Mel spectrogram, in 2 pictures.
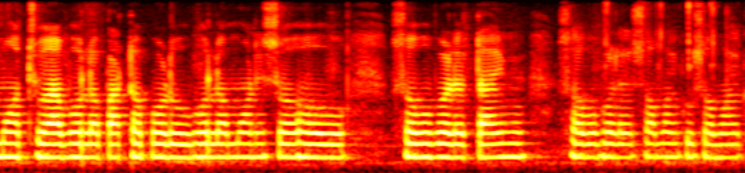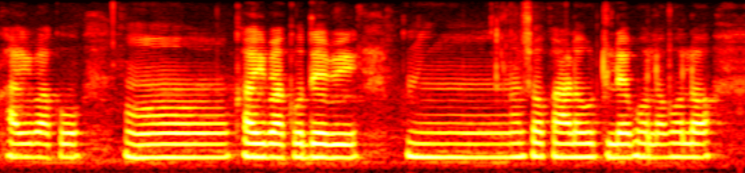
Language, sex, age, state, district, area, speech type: Odia, female, 45-60, Odisha, Mayurbhanj, rural, spontaneous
